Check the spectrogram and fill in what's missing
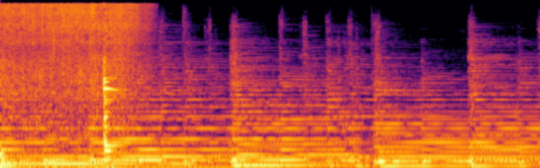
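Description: Baby spinach from a bag wilts in a pot with a steady sizzle and hiss, stirred now and then with soft thumps, close by with no voices.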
